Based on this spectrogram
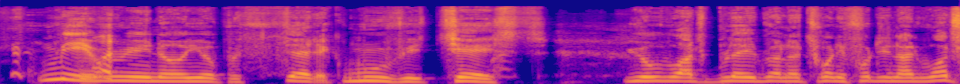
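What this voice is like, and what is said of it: Bad French Canadian accent, sounds Russian. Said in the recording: “your French Canadian accent. It's horrible. ... You sound Russian. ... It does. You sound kind of Russian, Russian, French, caveman.”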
